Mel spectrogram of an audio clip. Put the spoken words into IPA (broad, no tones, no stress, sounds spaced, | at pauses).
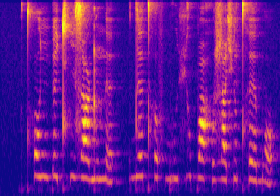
t̪ʰ ɔ ɲ ɠ ɛ cʰ i z ɑ ɖ ũ n ɛ | d ɛ t̪ʰ ʌ f b u ç ʊ b ɑ h ʊ ɮ ɑ ɕ ɔ̃ t̪ʰ ɛ b ɔ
